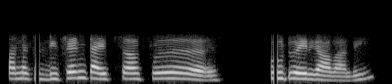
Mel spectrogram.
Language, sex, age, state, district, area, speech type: Telugu, female, 18-30, Telangana, Jangaon, rural, conversation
